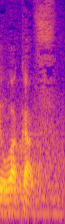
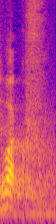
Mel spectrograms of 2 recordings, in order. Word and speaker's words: waqf: Now you must not say waqaf, because the word is in the Quran, you must pronounce it as it is in the Quran. So you give it as waqf.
